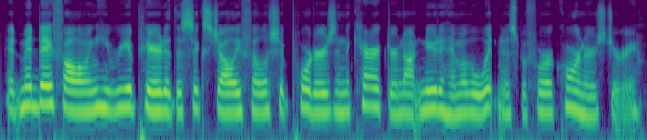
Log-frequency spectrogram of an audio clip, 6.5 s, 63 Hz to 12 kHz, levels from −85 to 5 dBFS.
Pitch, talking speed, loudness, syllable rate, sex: 195 Hz, 240 wpm, -17 LUFS, 6.7 syllables/s, female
